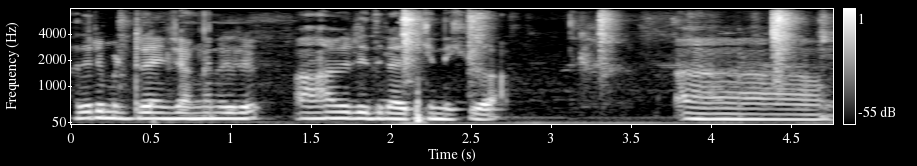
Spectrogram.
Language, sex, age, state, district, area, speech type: Malayalam, male, 18-30, Kerala, Kottayam, rural, spontaneous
